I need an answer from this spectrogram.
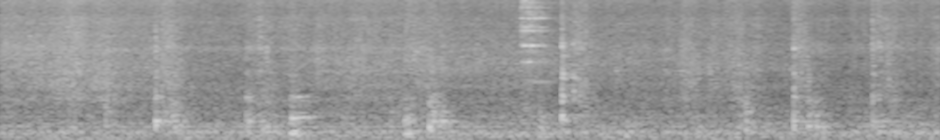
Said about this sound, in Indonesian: sekarang kita akan masukkan ayamnya ya, yang kita sudah suwir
